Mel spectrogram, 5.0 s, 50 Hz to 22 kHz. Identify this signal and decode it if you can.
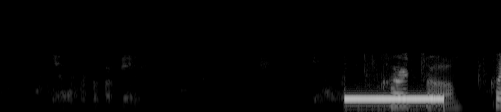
Ringback tone (Europe, 425 Hz), with speech.
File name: out- -2019- - - .9684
